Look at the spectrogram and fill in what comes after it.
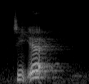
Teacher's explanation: there's a nice sharp glottal stop at the end · a final t can turn into a glottal stop very easily so there's no t there there's just glottal stops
